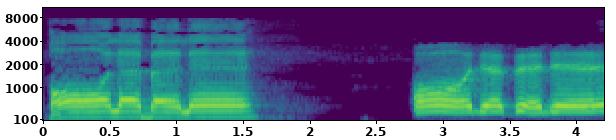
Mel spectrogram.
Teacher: بلى الباء مفتوحة والتقليل يبدأ من فتحة اللام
